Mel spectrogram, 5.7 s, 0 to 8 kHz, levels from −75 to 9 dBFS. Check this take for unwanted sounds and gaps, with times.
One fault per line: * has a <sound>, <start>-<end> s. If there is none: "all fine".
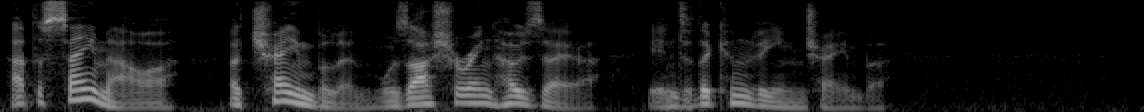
all fine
